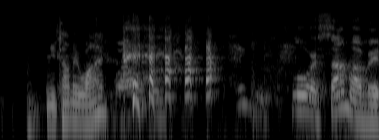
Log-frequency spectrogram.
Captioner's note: laughing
